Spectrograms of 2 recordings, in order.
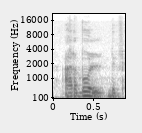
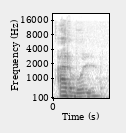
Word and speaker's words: árbol: Cuando yo veo una palabra, aquí esta palabra termina en L, es decir, debería pronunciarse árbol, debería pronunciarse en la última sílaba, en la primera que he llamado. ¿Es así? No. ¿Y cómo lo sé? Pues porque esta palabra tiene una marca y esto hace que yo puedo saber que esta palabra se pronuncia árbol.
